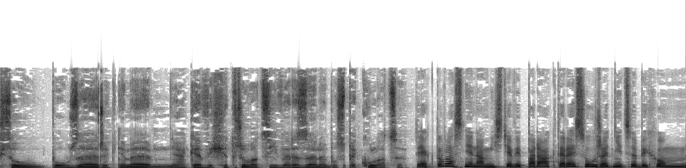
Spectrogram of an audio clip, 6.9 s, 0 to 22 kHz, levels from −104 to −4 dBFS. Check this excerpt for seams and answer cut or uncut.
cut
